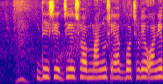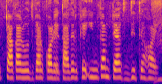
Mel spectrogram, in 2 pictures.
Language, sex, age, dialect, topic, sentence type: Bengali, female, 25-30, Northern/Varendri, banking, statement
